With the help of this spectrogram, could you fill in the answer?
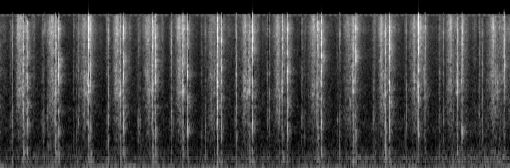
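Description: A handheld deck of worn paper playing cards with red backs is split, and fingertips riffle and shuffle the two halves together. Quick, crisp, bright flutters of snapping card edges come in short bursts, roughly twice a second at an uneven pace. Each flick stops dead with no ring.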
